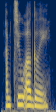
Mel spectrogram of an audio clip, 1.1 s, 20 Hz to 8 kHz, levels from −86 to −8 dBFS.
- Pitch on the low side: No, high, 190 Hz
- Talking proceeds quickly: Yes, fast, 225 wpm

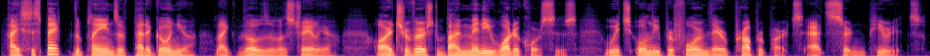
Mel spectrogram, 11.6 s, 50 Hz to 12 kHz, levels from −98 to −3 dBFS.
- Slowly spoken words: Yes, slow, 130 wpm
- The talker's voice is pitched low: Yes, low, 110 Hz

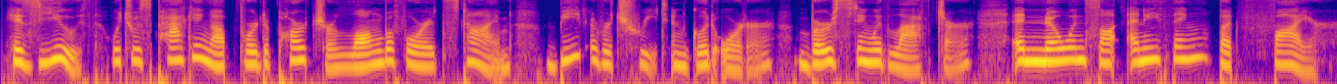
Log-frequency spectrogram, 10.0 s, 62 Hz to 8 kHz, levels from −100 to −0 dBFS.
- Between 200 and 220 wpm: No, average, 165 wpm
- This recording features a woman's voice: Yes, female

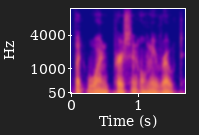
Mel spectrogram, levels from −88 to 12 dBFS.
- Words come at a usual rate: Yes, average, 175 wpm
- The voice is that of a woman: No, male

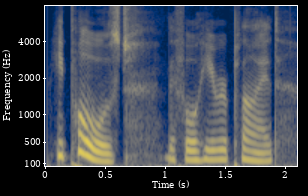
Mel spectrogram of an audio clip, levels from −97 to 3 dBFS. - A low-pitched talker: No, medium, 185 Hz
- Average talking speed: Yes, average, 145 wpm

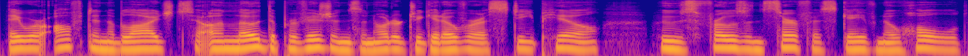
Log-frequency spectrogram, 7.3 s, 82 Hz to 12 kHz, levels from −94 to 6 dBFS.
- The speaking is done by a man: No, female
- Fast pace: No, average, 180 wpm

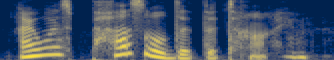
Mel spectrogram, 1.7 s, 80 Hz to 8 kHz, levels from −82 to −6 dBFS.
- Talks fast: Yes, fast, 215 wpm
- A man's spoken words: No, female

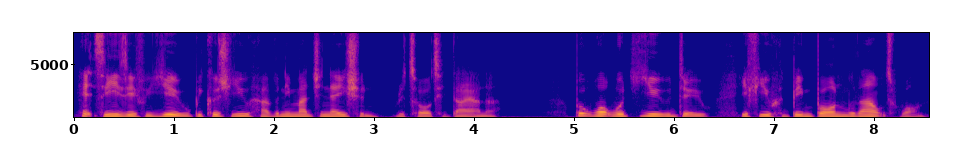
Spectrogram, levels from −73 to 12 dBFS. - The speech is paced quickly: No, average, 160 wpm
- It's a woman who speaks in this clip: No, male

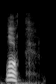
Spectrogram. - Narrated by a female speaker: Yes, female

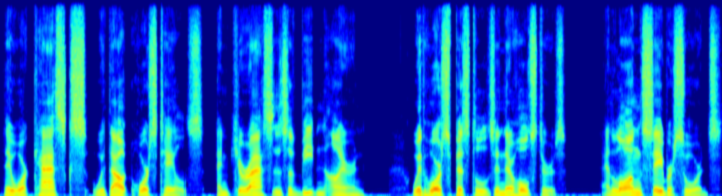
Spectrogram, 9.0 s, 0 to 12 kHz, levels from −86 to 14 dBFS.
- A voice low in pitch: Yes, low, 110 Hz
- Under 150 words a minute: Yes, average, 140 wpm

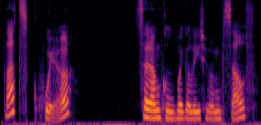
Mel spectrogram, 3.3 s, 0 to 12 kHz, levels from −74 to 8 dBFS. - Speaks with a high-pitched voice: Yes, high, 210 Hz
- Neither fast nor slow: No, slow, 130 wpm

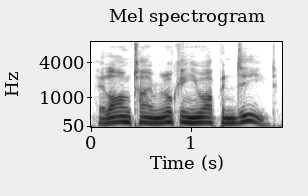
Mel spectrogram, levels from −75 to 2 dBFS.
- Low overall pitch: Yes, low, 130 Hz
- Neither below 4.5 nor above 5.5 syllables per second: Yes, 5.2 syllables/s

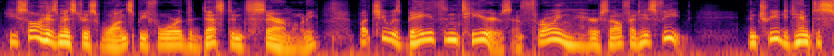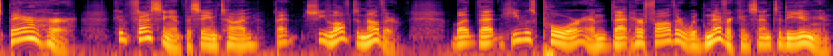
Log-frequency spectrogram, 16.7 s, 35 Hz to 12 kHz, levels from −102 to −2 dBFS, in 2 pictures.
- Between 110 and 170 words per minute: No, average, 180 wpm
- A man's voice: Yes, male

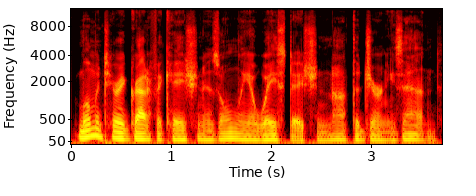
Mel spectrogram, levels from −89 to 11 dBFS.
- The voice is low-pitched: Yes, very low, 85 Hz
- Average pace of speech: Yes, average, 180 wpm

